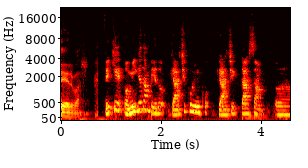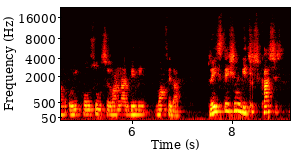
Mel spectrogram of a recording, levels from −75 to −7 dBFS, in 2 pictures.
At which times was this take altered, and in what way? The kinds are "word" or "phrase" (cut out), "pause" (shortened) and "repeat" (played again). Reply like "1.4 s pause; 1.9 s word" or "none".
1.8 s word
